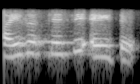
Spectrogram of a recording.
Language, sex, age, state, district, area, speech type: Telugu, female, 18-30, Telangana, Sangareddy, rural, conversation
